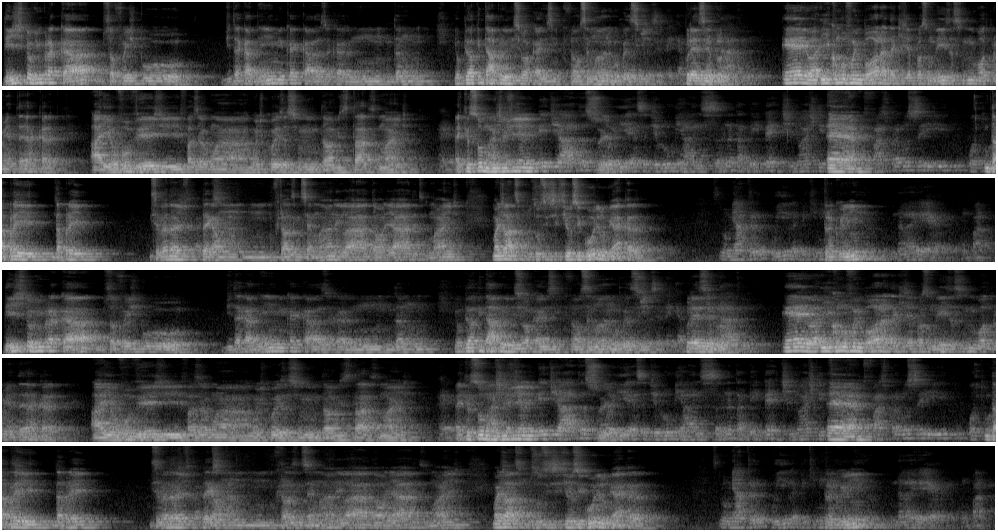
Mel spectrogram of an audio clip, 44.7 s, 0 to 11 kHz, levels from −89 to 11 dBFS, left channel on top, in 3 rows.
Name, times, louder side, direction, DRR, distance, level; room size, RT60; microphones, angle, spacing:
voice 1, 0.0-2.7 3.3-6.3 6.8-9.7 10.2-10.8 11.7-15.7 16.2-21.0 21.7-22.9 23.8-24.0 27.3-27.7 29.6-31.1 32.0-36.6 37.2-39.4 42.2-42.7, left 1 dB, 60° left, 2 dB, 0.6 m, -28 dB
voice 2, 9.2-11.3 16.3-16.7 21.4-30.3 32.3-34.0 34.6-35.1 37.4-37.9 40.5-44.5, right 1 dB, 30° right, -5 dB, 1.1 m, -41 dB
6.3 x 2.5 x 2.8 m, 1.0 s
head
